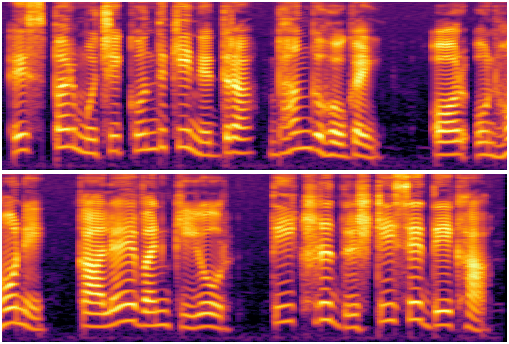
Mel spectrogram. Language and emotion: Hindi, neutral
